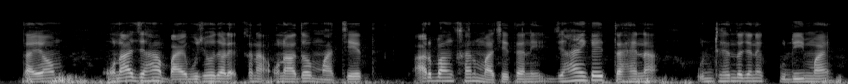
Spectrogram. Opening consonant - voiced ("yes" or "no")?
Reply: no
